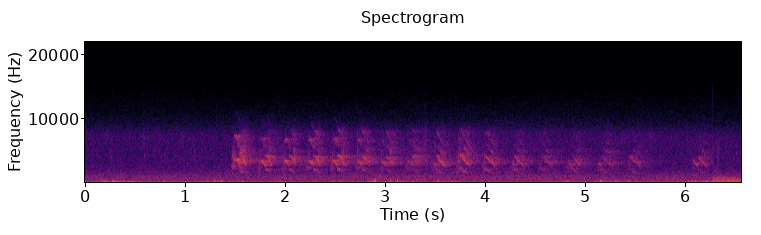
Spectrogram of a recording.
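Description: A woodland bird calling in a rapid chattering run of high notes, about six a second, for roughly three seconds from a second and a half in, with a brief second burst near the end.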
